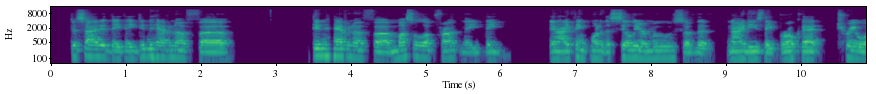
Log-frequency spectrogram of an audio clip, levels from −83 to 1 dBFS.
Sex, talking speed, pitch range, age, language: male, 175 wpm, 105-125 Hz, 30-49, English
